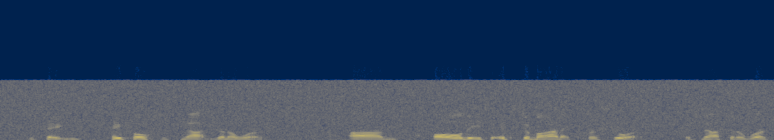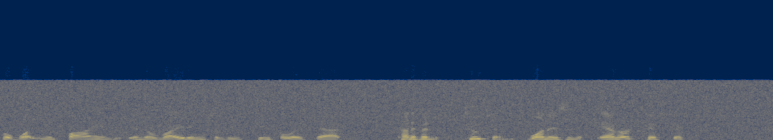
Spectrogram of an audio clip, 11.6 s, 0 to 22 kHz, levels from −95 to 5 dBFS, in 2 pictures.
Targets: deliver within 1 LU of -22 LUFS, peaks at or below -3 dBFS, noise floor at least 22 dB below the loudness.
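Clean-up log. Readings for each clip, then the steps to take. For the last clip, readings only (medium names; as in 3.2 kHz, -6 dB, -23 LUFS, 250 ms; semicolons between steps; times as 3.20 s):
noise floor -44 dBFS; noise floor target -54 dBFS; loudness -32.0 LUFS; peak level -14.0 dBFS; loudness target -22.0 LUFS
-> noise reduction 10 dB, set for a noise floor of -44 dBFS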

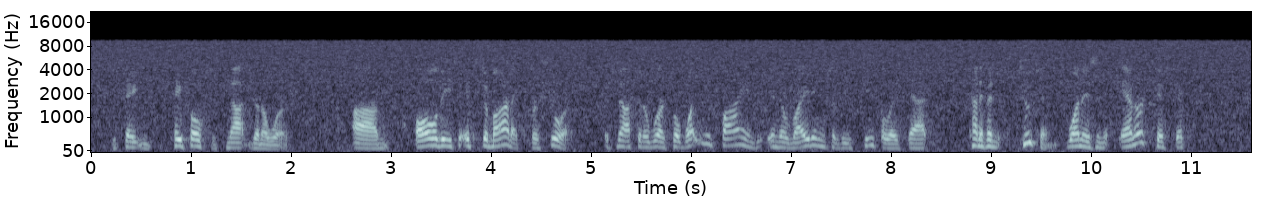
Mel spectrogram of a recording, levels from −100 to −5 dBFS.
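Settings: noise floor -49 dBFS; noise floor target -54 dBFS
-> noise reduction 6 dB, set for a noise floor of -49 dBFS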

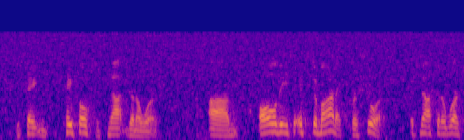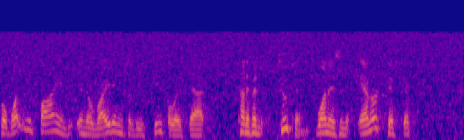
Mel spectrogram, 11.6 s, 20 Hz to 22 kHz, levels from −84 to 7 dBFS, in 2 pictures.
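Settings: noise floor -53 dBFS; noise floor target -54 dBFS
-> noise reduction 6 dB, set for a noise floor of -53 dBFS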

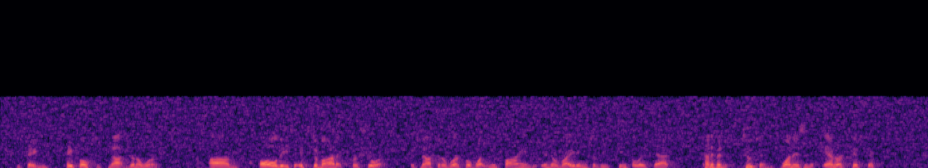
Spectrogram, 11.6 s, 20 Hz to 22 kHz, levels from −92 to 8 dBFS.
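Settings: noise floor -56 dBFS; loudness -32.0 LUFS; peak level -14.5 dBFS; loudness target -22.0 LUFS
-> trim +10 dB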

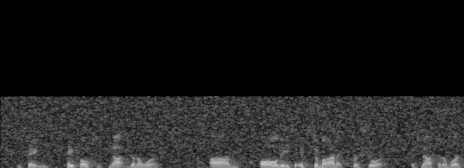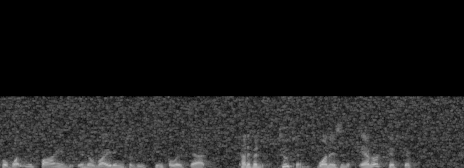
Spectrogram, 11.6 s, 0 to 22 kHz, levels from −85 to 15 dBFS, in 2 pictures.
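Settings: loudness -22.0 LUFS; peak level -4.5 dBFS; noise floor -46 dBFS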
